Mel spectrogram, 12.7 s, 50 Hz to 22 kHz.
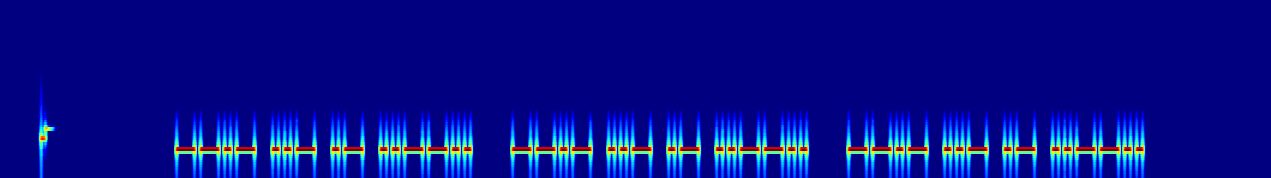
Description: Morse code, heard as a keyed tone, about 20 wpm, 700 Hz. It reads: QUA? QUA? QUA?
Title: Q-Codes Repeated 3x 20wpm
